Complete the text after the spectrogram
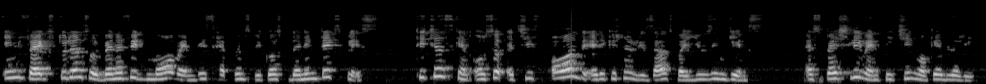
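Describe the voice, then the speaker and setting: A young Malaysian woman reads aloud from a prepared academic presentation at a steady pace, now and then restarting a word. Her slightly high voice carries a husky, breathy edge. The recording is rough.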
